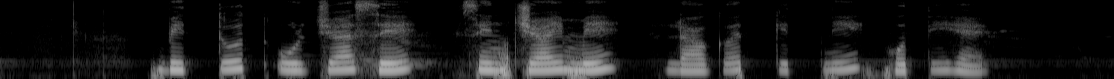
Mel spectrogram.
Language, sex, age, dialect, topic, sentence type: Hindi, female, 18-24, Marwari Dhudhari, agriculture, question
